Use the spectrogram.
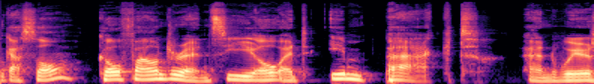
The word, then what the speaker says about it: Impaakt: saying this right absolutely it's just pronounce exactly as as impact the normal word we are just have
